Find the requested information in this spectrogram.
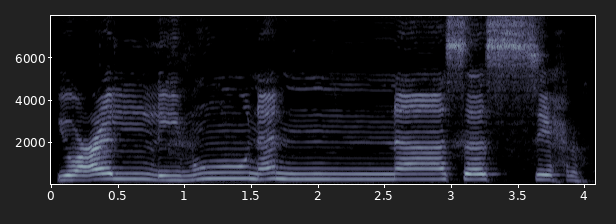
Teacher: نون مشدد ہے، یہاں پہ غنہ ہوگا۔ يُعَلِّمُونَ النَّاسَ السِّحْرَ، ٹھیک ہے، یہاں چھوٹا سا قوف ہے، آپ یہاں رک سکتے ہیں، اگر آپ نہ بھی رکیں تو کوئی ایشو نہیں ہے۔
